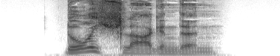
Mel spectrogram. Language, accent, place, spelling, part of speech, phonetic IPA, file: German, Germany, Berlin, durchschlagenden, adjective, [ˈdʊʁçʃlaːɡəndn̩], De-durchschlagenden.ogg
- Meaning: inflection of durchschlagend: 1. strong genitive masculine/neuter singular 2. weak/mixed genitive/dative all-gender singular 3. strong/weak/mixed accusative masculine singular 4. strong dative plural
